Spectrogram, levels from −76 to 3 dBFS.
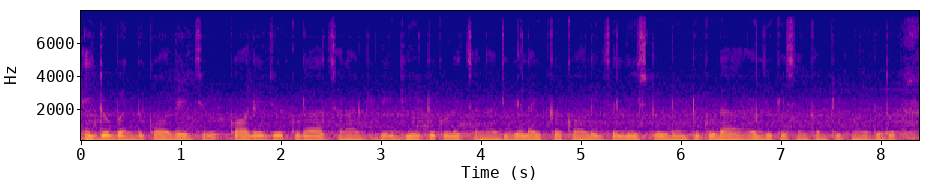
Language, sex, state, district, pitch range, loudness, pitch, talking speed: Kannada, female, Karnataka, Shimoga, 160-175 Hz, -21 LUFS, 165 Hz, 120 wpm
